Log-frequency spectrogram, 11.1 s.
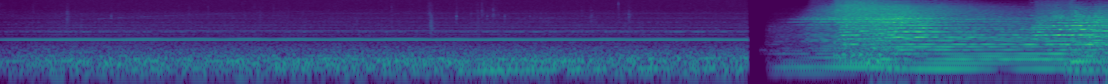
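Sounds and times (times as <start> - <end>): machine hum with constant whine: 0.0 - 7.6.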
